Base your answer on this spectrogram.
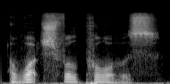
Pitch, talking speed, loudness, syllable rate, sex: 95 Hz, 105 wpm, -19 LUFS, 3.4 syllables/s, male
